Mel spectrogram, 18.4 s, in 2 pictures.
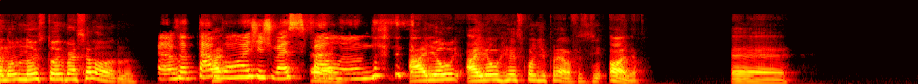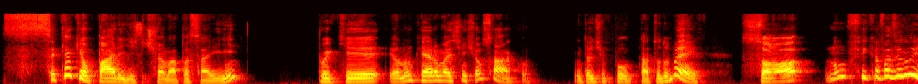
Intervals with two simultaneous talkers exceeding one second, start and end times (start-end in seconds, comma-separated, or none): none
